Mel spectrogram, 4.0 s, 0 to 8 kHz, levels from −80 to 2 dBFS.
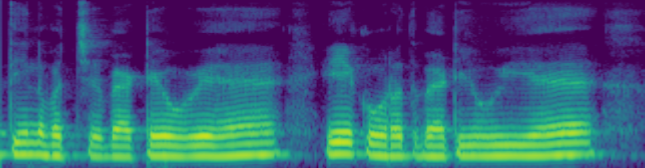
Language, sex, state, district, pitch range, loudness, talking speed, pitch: Hindi, male, Uttar Pradesh, Shamli, 145-165 Hz, -13 LUFS, 150 wpm, 150 Hz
